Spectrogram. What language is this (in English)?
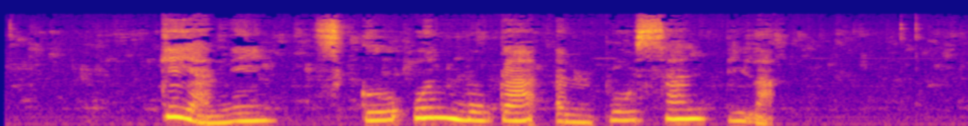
Taroko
